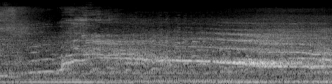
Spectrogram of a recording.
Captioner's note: screaming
